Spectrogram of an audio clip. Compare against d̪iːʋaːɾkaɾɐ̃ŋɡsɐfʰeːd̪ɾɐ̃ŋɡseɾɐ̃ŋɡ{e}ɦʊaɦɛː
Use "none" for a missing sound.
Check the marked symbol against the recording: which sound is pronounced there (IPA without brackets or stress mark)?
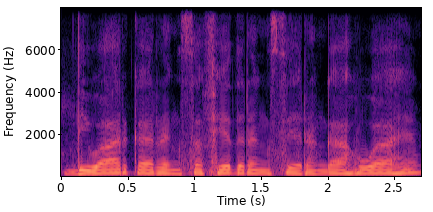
a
